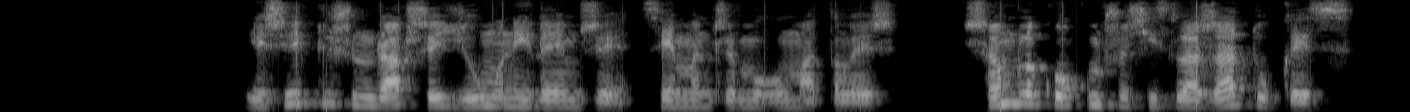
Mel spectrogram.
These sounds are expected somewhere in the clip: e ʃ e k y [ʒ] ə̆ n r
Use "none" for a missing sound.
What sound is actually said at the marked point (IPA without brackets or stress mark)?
ʃ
